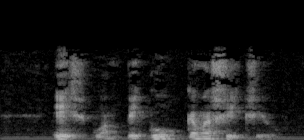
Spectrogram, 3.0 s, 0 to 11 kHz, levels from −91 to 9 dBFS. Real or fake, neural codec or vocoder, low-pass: real; none; 7.2 kHz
